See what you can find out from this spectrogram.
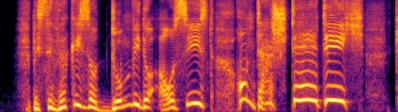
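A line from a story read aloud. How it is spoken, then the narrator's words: Shrill squeal. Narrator (German): quiekte Tante Petunia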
